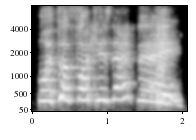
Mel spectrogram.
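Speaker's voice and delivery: high, loud shriek of disbelief; horrified shout. Acted. Sailor seeing a dripping thing on deck, horrified shout.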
